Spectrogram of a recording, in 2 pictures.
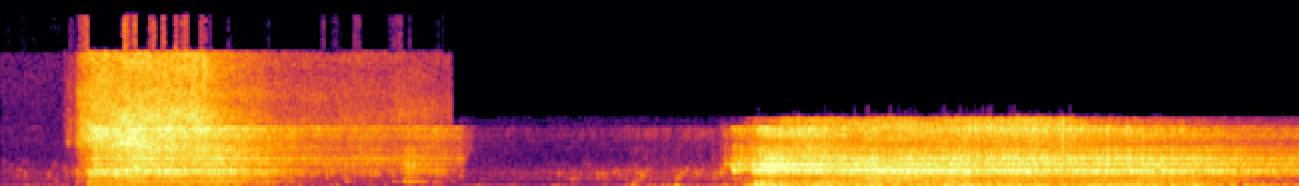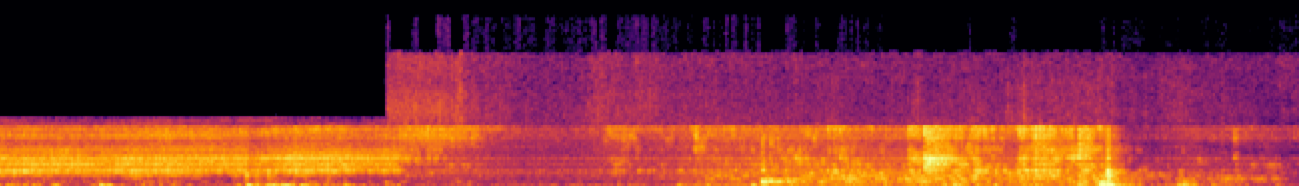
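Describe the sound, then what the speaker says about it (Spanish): Hot cooking oil hits water during an industrial kitchen fire demonstration. A brief burst is followed by a sudden, loud roaring whoosh of flare-up that sustains for several seconds, then fades into uneven rushing noise. "ya veréis la reacción del aceite al contacto con el agua"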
